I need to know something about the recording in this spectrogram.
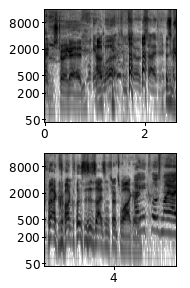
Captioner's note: laughs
